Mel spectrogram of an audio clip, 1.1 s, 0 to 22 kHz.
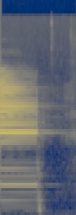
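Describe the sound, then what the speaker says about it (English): A distorted electric guitar sounds a natural harmonic on the 4th string at the 5th fret, a bright glassy tone ringing alone for about half a second before being abruptly choked off with a short muted thump, leaving faint residual noise. "the harmonic that I use is on the 4th string,"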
